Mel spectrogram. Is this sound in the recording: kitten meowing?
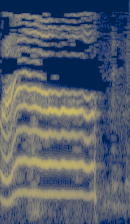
yes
